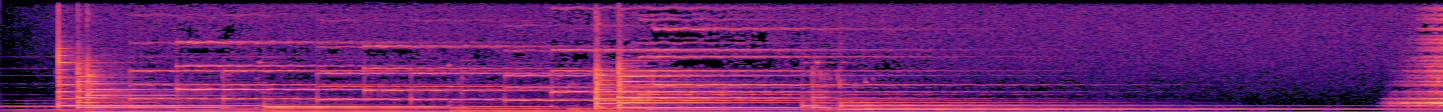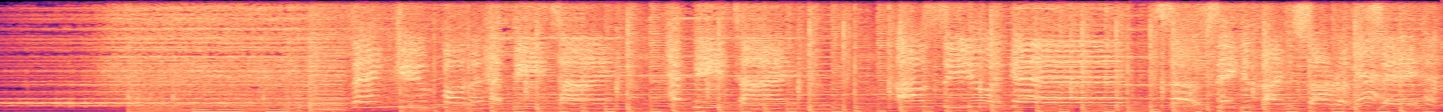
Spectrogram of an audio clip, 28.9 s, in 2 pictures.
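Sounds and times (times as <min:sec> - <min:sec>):
karaoke backing track: 0:15.2 - 0:28.8.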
